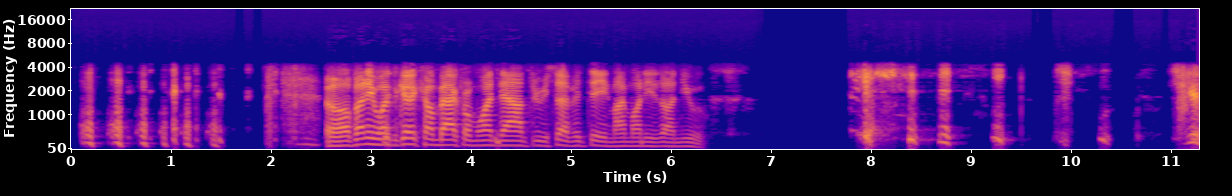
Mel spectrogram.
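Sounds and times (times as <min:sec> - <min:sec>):
laughter: 0:00.1 - 0:03.4
speech: 0:02.6 - 0:06.4, 0:08.7 - 0:08.9
harsh raspy coughing fit: 0:07.8 - 0:08.7.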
